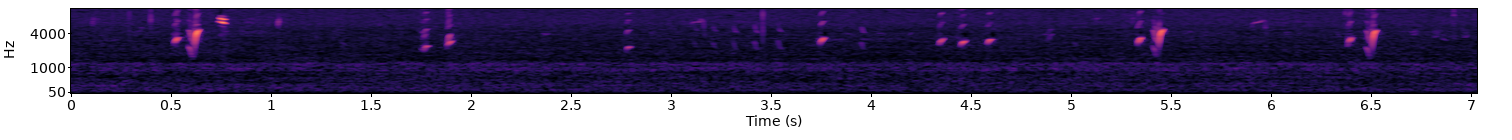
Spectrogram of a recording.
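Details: Field goldfinches answering a decoy bird during a silvestrismo outing; sparse, clear, high chirps, some paired, sound at irregular intervals over steady low background noise.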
